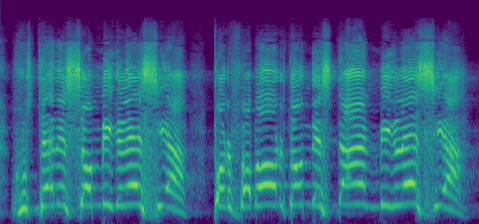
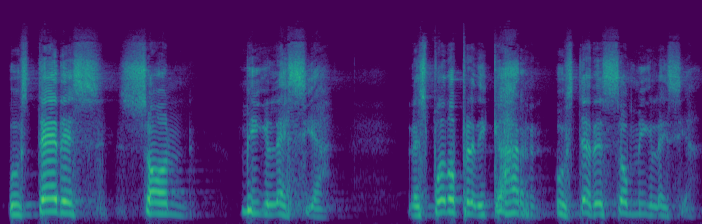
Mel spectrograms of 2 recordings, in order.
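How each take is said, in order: First: High, drawn-out pleading shout; desperate calling. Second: Slow, broken-up plea after the shouting; halting appeal. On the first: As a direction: cry out for a missing congregation at full volume. Retold desperate calling in the field. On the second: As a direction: ask it in separated phrases, no longer yelling. Within earshot, no longer shouting. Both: Retold or imitated.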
